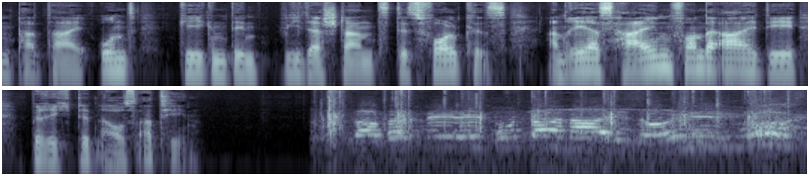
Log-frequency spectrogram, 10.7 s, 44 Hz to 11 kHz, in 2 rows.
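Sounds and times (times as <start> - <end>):
speech: 0.0 - 6.7, 7.7 - 8.3
large crowd of demonstrators shouting and roaring: 7.6 - 10.7.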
